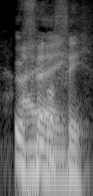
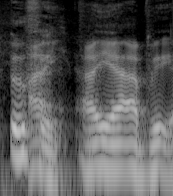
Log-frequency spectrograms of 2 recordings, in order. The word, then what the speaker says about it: Uffe: It's UFFE. Uffy. Oofy. I was told that the E is pronounced the same you would pronounce elf.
